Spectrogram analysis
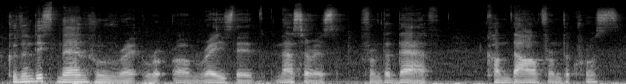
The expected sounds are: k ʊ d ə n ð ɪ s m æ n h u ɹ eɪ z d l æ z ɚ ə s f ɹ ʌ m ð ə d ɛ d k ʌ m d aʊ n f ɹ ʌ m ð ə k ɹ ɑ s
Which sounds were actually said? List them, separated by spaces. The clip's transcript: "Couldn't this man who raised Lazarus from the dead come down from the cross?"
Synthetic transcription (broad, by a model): k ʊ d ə n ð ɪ s m æ n h u ɹ eɪ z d n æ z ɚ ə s f ɹ ʌ m ð ə d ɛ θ k ʌ m d aʊ n f ɹ ʌ m ð ə k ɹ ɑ s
